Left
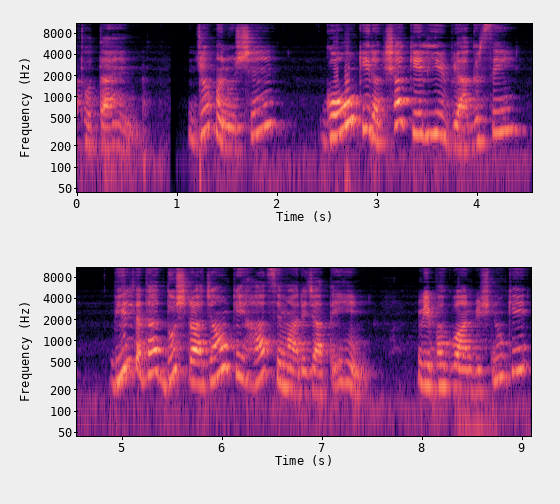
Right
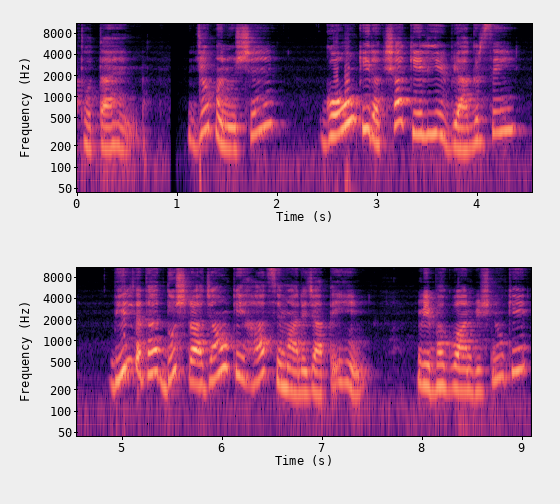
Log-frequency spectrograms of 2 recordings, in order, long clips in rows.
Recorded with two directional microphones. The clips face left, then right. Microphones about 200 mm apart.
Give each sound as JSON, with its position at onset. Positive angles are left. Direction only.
{"t": 0.0, "sound": "a woman's voice", "side_deg": -45}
